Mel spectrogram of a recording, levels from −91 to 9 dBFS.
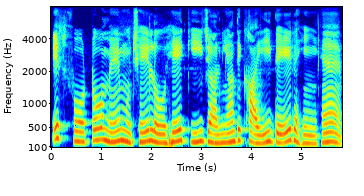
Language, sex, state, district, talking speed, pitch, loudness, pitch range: Hindi, female, Madhya Pradesh, Katni, 115 wpm, 200 Hz, -14 LUFS, 185-220 Hz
